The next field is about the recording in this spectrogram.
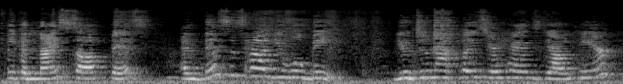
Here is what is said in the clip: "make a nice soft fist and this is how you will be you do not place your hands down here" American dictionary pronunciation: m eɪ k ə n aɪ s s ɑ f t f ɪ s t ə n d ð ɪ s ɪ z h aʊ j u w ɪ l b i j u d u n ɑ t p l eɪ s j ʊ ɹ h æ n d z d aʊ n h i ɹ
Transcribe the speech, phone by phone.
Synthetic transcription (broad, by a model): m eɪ k ə n aɪ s s ɑ f t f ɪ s ə n ð ɪ s ɪ z h aʊ j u w ɪ l b i j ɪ d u n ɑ t p l eɪ s j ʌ ɹ h æ n d z d aʊ n h i ɹ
